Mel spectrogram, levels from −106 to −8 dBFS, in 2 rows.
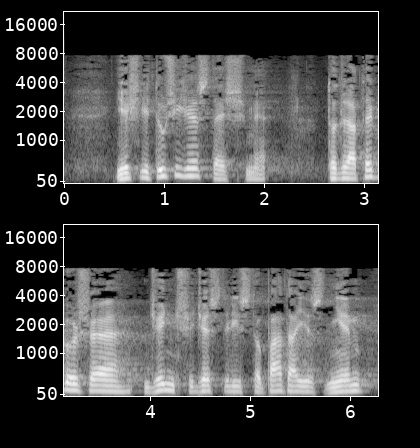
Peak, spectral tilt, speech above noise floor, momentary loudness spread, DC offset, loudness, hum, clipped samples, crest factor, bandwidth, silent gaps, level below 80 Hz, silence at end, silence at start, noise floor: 0 dBFS; -5 dB/octave; 27 dB; 8 LU; under 0.1%; -20 LUFS; none; under 0.1%; 20 dB; 8 kHz; none; -60 dBFS; 0 s; 0.3 s; -47 dBFS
